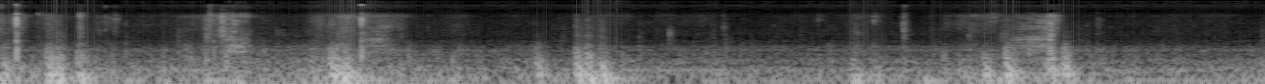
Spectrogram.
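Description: Dull, irregular low thuds coming in bursts as the car moves over bumps, a suspension knock from underneath, source not pinned down.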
